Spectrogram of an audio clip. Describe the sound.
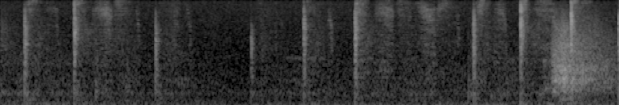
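Writing on a board during a lecture on the expectations theory of the term structure: many short, dry scratching strokes and light taps in an irregular rhythm, faint against a low background hum.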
